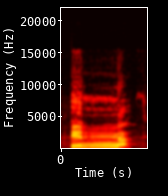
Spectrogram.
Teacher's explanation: इसको हमने जब पढ़ना है तो आवाज़ को नाक में ले जाकर फ़ौरन छोड़ देना है।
